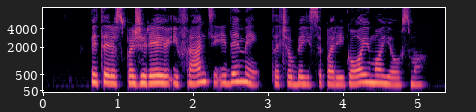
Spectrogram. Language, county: Lithuanian, Klaipėda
